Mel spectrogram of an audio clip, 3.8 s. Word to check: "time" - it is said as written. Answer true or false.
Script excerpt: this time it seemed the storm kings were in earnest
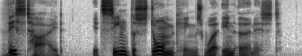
false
